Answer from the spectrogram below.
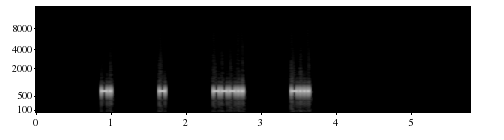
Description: Morse code, heard as a keyed tone, about 44 wpm, spaced as for 12 wpm, 690 Hz. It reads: NT8B
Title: USA Call Signs - 4 Characters - 8x Character Spacing - 45wpm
